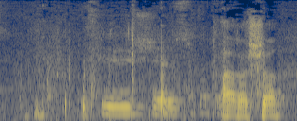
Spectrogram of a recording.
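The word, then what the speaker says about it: Harasha: Aracha, ça s'écrirait, c'est l'article H-A, R-A-S-H-A. H-A-R-A-S-H-A, ok.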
